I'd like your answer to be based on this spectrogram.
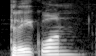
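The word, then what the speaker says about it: Tre'Quan: Te puedo decir que take, ah, Traquan, Traquan Smith, así, Traquan, así se pronuncia.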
